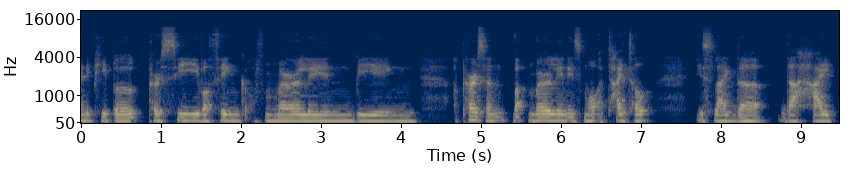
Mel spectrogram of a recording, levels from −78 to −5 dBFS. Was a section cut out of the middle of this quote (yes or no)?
no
